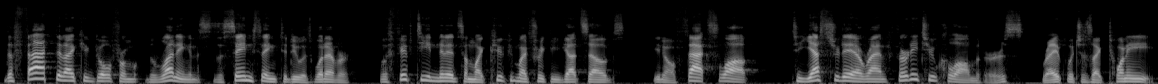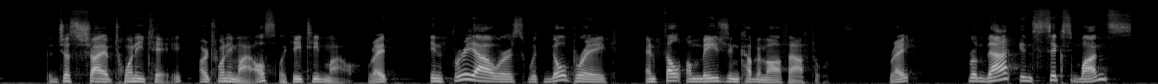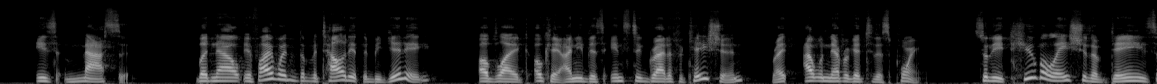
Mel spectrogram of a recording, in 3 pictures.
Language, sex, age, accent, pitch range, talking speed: English, male, 30-49, American, 120-160 Hz, 185 wpm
